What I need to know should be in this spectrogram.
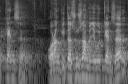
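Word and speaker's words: cancer: darah menggumpal-menggumpal menjadi kser tulisannya c a n c e r orang barat membacanya kanser orang kita susah menyebut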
